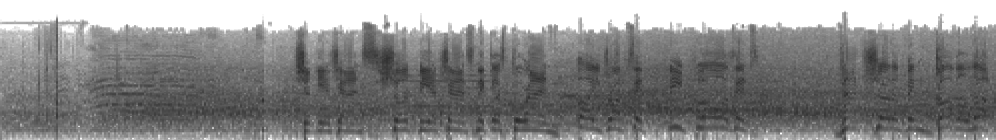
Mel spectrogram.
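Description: A large crowd roars and cheers loudly.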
